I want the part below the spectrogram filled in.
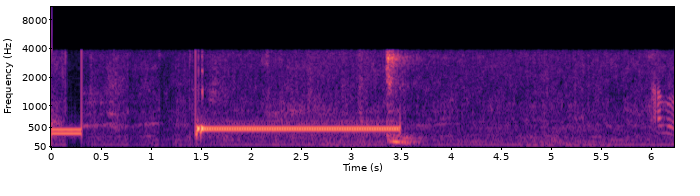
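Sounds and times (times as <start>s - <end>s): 
telephone tone on a line while a call is being transferred: 0.0s - 0.3s, 1.5s - 3.5s.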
